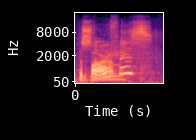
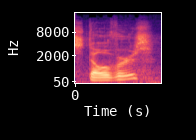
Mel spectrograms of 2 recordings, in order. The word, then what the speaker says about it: Stauffer's: Stauffer's? Yeah, and Really? I'm surprised. I think it's pronounced Stover's.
